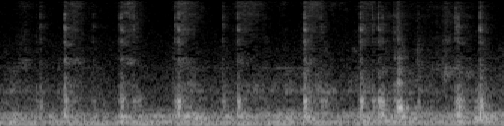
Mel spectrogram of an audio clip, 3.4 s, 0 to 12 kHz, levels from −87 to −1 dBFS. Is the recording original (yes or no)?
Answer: yes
